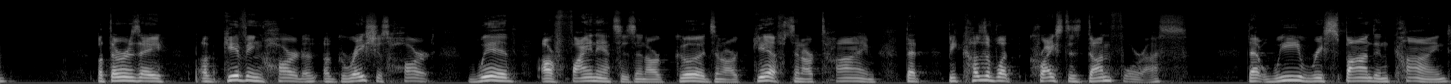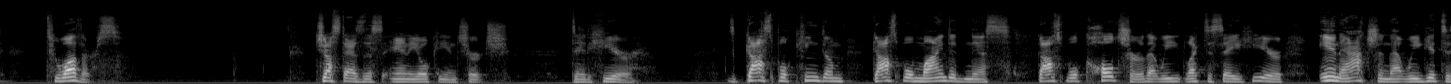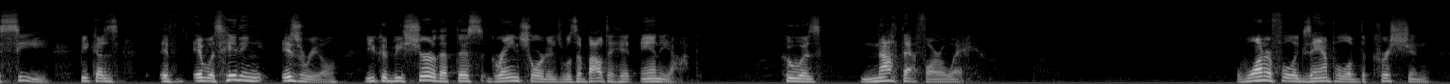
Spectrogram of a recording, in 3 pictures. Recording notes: at Springbrook Church in Antigo, WI.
